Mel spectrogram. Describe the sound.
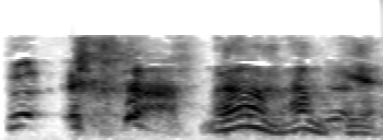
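A person sneezes in a sudden noisy burst, followed straight away by a voice talking.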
